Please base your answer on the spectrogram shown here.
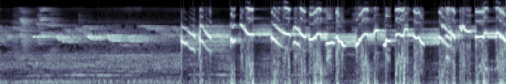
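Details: Oriental white-eye tutoring song meant for caged birds; after a quiet start, a lively burst of high, rapid chirps and slurred whistles, about three or four notes a second.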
